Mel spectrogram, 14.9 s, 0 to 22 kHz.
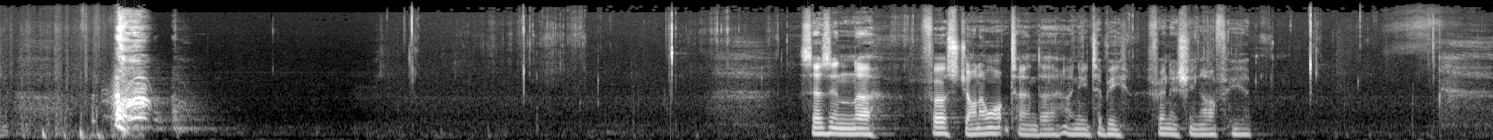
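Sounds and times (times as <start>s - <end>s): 
loud cough: 1.0s - 2.0s
speech: 8.1s - 12.6s.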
